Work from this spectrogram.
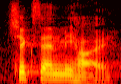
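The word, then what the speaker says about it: Csikszentmihalyi: mahai six in mahai that's how he pronounces it yeah yeah chick send me hi so it's not a Japanese name people okay so he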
